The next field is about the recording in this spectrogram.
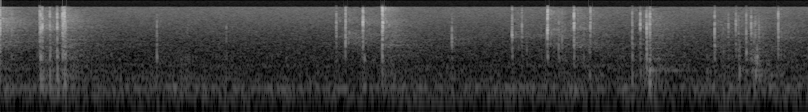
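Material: Plastic film.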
